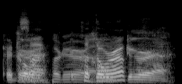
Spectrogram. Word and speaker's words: Cordura: that can sew true Condor and as well a con. How do you say it? – Cordura. There's no N in there, and as well as making patches like a 7x7 patch.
